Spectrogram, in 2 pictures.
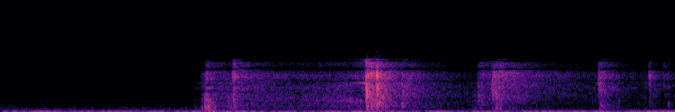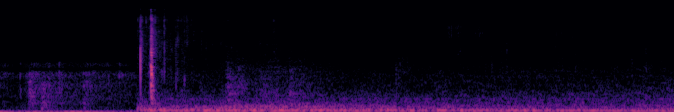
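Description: Slingshot shots at a hanging plastic bottle-cap target: a run of sharp knocks, the loudest about three seconds in, then a single sharp crack about six seconds in. Low wind rumble on the microphone follows the crack.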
